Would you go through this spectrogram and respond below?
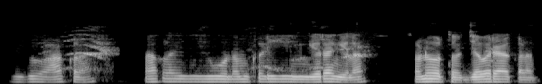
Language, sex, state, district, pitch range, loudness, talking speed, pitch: Kannada, male, Karnataka, Raichur, 120-130 Hz, -19 LUFS, 65 wpm, 125 Hz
